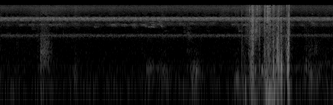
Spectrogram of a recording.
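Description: Steady high chirring of night crickets, with a brief loud scuffing rustle about five seconds in.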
